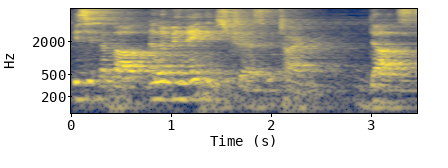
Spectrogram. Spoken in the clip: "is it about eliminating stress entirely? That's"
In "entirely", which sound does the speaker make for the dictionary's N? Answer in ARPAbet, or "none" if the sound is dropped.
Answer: none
